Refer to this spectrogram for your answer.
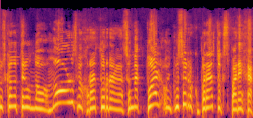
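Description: Very fast speech in a Mexican accent. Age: 20s. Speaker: podcast host. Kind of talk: casual chat. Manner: animated.

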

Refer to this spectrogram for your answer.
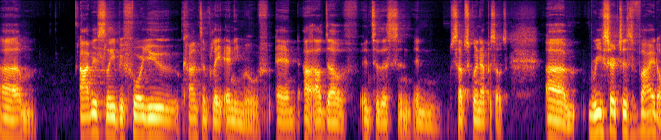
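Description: In a very clean recording with a silent background, a man with a fairly low pitch speaks at a fairly slow pace with ordinary pitch variation. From USA. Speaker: podcast host. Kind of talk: solo podcast monologue. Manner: hesitant, many fillers.

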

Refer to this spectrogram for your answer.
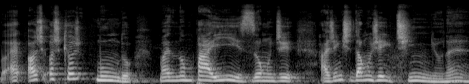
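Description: A woman talks in an unremarkable speaking voice with ordinary pitch variation. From Brazil, Santos (Baixada Santista). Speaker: entrepreneur, brand partnerships. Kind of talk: interview conversation.

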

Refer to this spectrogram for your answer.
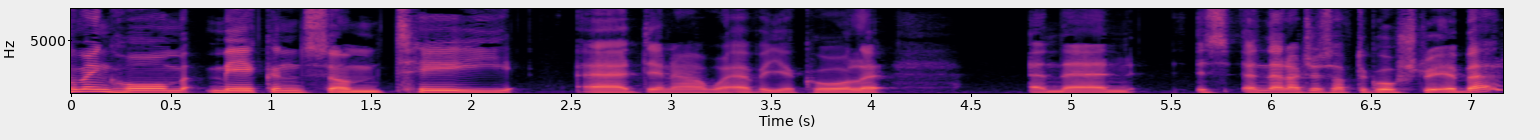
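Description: The intonation is lively, in a Geordie accent. The sound is dry and close, with no echo. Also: man, fairly high pitch for a man, moderate pace. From northern England, Newcastle upon Tyne. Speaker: podcast host, acting student. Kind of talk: casual monologue. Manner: hesitant, many fillers.

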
